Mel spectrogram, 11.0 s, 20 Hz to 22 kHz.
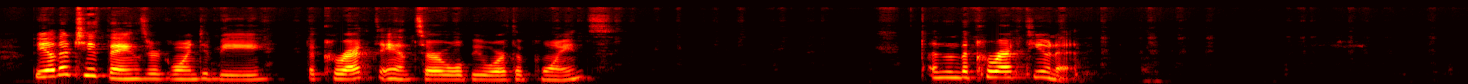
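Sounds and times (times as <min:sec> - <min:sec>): marker scratching on paper: 0:04.1 - 0:06.9, 0:07.5 - 0:11.0.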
